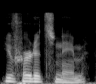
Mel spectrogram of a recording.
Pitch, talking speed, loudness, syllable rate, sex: 120 Hz, 250 wpm, -16 LUFS, 6.2 syllables/s, male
